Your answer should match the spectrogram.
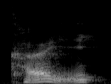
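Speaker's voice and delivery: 可以 with 可 rising in second tone, slow; 可以 said ké yǐ, slow and clear; tone sandhi. Shown as a demonstration. Teacher modeling the correct 可以 slowly. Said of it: "the 可 becomes the second tone".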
